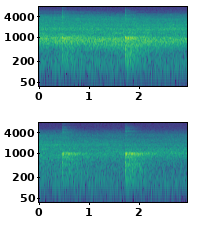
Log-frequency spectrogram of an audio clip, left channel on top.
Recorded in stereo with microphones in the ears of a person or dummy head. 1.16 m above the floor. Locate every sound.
0.5 s a pop: 40° left (ahead or behind), 1.9 m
